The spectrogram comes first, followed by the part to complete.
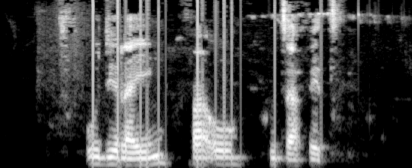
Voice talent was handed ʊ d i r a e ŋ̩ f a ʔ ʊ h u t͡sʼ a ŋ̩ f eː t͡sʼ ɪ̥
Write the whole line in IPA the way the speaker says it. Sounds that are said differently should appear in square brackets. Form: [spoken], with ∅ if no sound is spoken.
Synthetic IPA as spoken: ʊ d i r a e ŋ̩ f a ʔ ʊ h u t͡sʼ a [∅] f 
